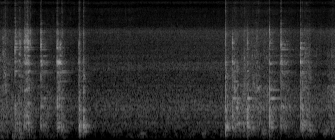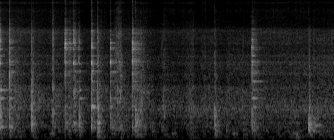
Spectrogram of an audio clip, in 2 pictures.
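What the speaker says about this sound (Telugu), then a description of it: "ఇందులో కొంచెం అల్లం వెల్లిపాయ పేస్ట్ వేస్తున్నాను. బాగా కలుపుకోవాలి" Ginger garlic paste is stirred into sautéed tomato and onion in a pan for a raw prawn and tamarind curry, a series of sharp spoon scrapes and clinks in bursts over a soft, steady sizzle.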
